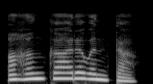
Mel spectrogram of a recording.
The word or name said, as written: ಅಹಂಕಾರವಂತ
